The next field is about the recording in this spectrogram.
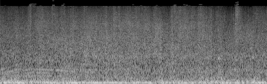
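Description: A loud explosion sound effect rumbles through the whole stretch, a dense, heavy roar with deep low-end boom and crackling debris noise that holds steady rather than fading, with no voices.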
